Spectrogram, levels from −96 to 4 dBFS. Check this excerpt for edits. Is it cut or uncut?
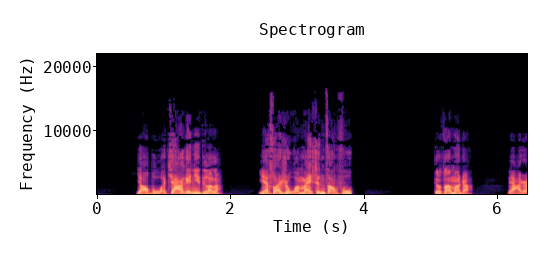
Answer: uncut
